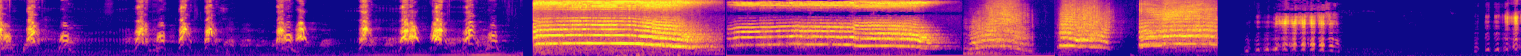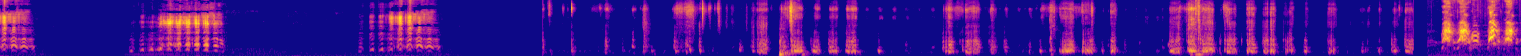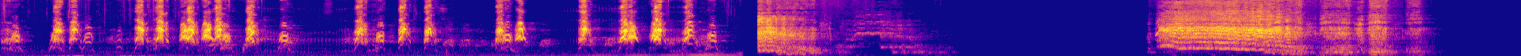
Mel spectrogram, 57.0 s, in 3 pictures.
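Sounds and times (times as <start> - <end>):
puppy high calls: 0.0 - 1.0, 1.6 - 15.2, 36.0 - 47.8
animal calls: 0.0 - 15.2
goat kids bleating: 15.6 - 16.8, 18.4 - 19.5, 20.6 - 21.8, 23.5 - 24.5
horse neighing: 47.5 - 50.0, 52.4 - 56.0.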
